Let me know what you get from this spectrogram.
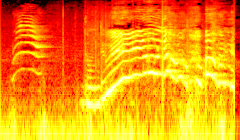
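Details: Domestic cat meowing twice: a short, falling mew, a pause, then a long, loud, drawn-out meow that rises slowly, holds, and wavers downward at the end. The room is otherwise quiet.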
